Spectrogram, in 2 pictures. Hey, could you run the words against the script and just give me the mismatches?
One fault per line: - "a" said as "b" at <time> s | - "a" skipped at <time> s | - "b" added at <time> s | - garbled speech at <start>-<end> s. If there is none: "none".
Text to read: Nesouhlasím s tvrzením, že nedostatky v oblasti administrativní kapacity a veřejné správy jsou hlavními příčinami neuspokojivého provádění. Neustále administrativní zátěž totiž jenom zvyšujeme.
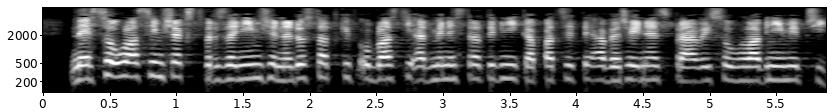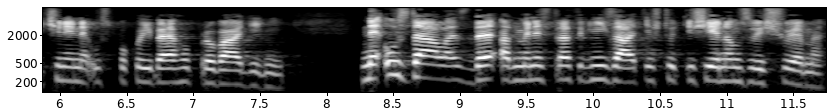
- "však" added at 0.9 s
- "zde" added at 9.0 s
